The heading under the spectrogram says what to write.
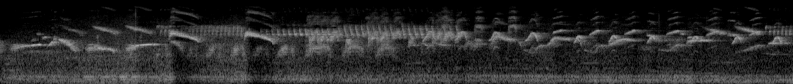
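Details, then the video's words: Caged Chinese hwamei, moulting, a large bird singing in the high 'cao cầu' style: rapid run of loud whistled notes, many sweeping up or down, some buzzy trills, with a short break near two seconds, continuing in varied phrases. "Chim họa mi đang thay lông, bộ to đẹp, hót cao cầu"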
